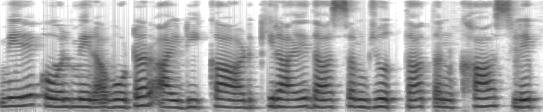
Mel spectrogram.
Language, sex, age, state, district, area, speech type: Punjabi, female, 45-60, Punjab, Jalandhar, urban, read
